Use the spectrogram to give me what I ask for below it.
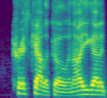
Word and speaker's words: Krizz Kaliko: will pop up k-r-i-z-z k-a-l-i-k-o it's pronounced chris calico chris calico and all you got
